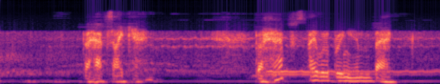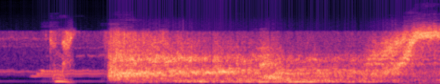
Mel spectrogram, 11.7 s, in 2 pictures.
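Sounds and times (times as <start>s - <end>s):
speech: 1.1s - 2.2s, 3.4s - 5.4s, 6.6s - 7.0s
tremendous thunderclap: 7.3s - 11.7s.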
